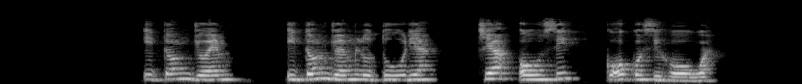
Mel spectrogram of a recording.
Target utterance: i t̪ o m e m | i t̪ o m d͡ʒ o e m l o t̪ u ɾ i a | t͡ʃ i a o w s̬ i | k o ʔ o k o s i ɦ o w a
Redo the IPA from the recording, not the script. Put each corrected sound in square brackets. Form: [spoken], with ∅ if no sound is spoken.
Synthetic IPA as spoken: i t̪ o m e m | i t̪ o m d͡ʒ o e m l [u] t̪ u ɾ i a | t͡ʃ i a o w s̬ i | k o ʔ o k o s i ɦ o w a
